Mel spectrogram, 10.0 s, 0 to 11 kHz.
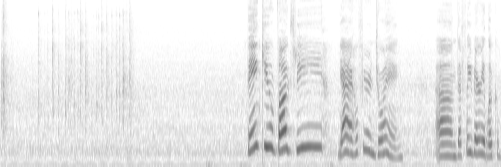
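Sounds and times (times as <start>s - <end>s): computer keyboard typing: 0.0s - 2.8s.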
